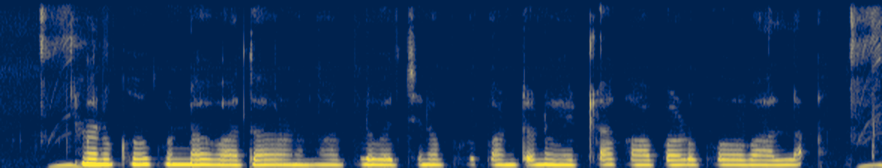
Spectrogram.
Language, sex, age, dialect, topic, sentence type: Telugu, female, 18-24, Southern, agriculture, question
